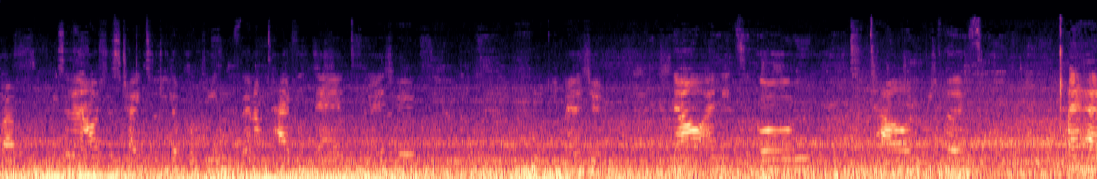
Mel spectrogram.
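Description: Low steady rumble of a car's engine and road noise inside the cabin, under a woman's talking; the rumble eases about six seconds in.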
